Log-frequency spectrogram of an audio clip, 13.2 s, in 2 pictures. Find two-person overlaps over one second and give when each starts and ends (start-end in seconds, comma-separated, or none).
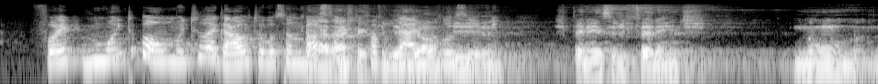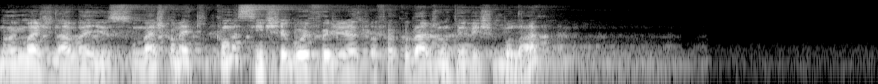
2.3-3.7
